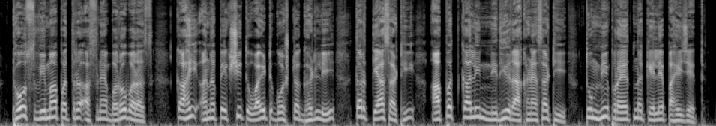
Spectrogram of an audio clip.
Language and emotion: Marathi, neutral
